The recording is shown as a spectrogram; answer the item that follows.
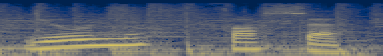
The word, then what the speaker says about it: Jon Fosse: Now, I would pronounce this John Fosse, but that's not correct, is it? – Jon Fosse. – Jon Fosse. I think that's how it's pronounced. – Jon Fosse. – Fosse. Okay, thank you.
